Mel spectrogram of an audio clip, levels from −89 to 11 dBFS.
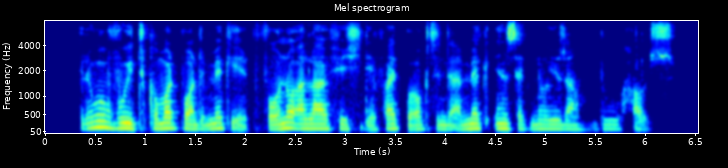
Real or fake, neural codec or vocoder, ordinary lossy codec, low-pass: real; none; none; none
